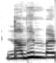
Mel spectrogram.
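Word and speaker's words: novembro: হয়ে থাকে অতুব্রু অতুব্রু নভেম্বর কে বলা হয়ে থাকে পর্তুগিজ ভাষায় নভেম্ব্রু নভেম্ব্রু ডিসেম্বর কে পর্তুগিজ ভাষায়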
